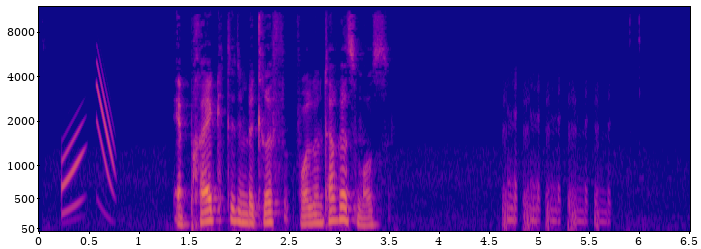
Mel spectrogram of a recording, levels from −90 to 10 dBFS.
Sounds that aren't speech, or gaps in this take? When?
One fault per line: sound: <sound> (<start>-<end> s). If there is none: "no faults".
sound: chirp (0.2-0.8 s)
sound: laugh (4.6-5.7 s)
